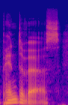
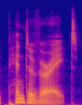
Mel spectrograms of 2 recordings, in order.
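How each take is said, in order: First: Pentaverse said by mistake for Pentaverate; Pentaverse, a slip on the name; Pentaverse, said wrong with a -verse ending; misread name. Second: Pentaverate said carefully as PEN-ta-ver-ate; Pentaverate, fixing the slip with a -verate ending; Pentaverate, the corrected name. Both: Real, not acted. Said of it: "oh, I said Pentaverse".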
